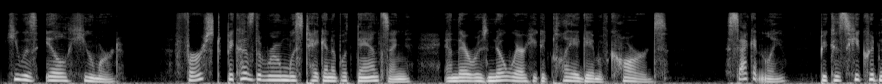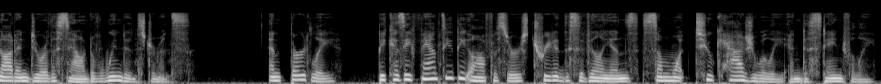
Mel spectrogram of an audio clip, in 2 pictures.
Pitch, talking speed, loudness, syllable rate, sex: 160 Hz, 165 wpm, -17 LUFS, 5.7 syllables/s, female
